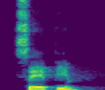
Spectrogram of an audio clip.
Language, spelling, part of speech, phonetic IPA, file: Russian, цепи, noun, [ˈt͡sɛpʲɪ], Ru-цепи.ogg
- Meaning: 1. inflection of цепь (cepʹ) 2. inflection of цепь (cepʹ): genitive/dative/prepositional singular 3. inflection of цепь (cepʹ): nominative/accusative plural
